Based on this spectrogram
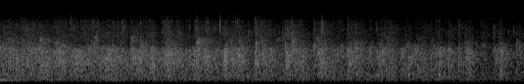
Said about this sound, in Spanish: un aplauso a todas las mamás que han sembrado en sus hijos. Gracias.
